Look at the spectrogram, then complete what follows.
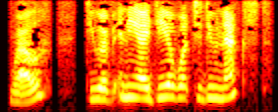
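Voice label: what next, female scientist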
